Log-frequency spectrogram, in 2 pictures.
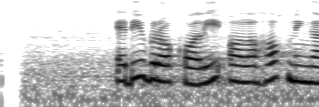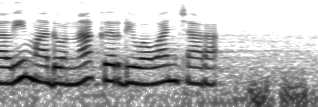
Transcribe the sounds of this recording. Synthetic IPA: ʔɛdibɾɔkɔliʔɔlɔɦɔk̚niŋɡalimadɔnakɨrdiwawaɲt͡ʃaɾa

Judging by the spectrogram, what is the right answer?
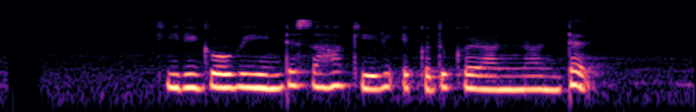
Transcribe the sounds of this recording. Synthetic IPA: kiɾiɡoʋiːɳʈəsaɦɐkiɾiʔekəd̪ukəɾanːaɳʈə

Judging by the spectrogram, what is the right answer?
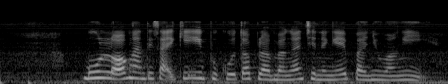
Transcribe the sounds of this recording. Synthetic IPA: mulɔŋant̪isaʔḭkiib̥ṳkut̪ɔb̥lambaŋand̥ʒ̥ə̤nəŋeb̥a̤ɲuwaŋi

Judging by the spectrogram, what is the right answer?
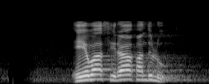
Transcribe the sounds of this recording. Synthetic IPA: eːʋaːsiɾaːkɐnd̪ulu

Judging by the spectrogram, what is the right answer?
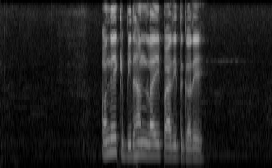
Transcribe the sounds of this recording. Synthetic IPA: ʌnekbid̪ʱanlajpaɾit̪ɡʌɾe

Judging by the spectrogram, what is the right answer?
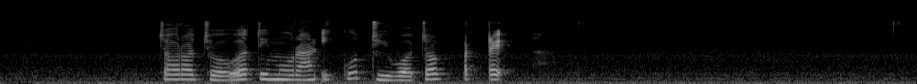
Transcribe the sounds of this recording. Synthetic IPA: t͡ʃɔɾɔd̥ʒ̥ɔ̤wɔt̪imuɾanikud̪̥i̤wɔt͡ʃɔpəʈɪʔ

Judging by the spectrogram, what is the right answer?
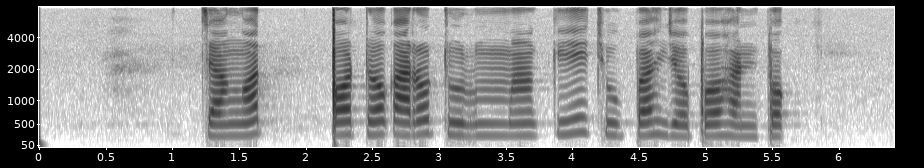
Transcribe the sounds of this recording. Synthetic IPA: ʒ̥aŋɔt̪̚ | pɔɖ̥ɔ̤kaɾoɖ̥urmaki̥d͡ʒ̥ub̥ahɲd͡ʒɔb̥ɔɦanb̥ɔk̚

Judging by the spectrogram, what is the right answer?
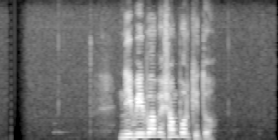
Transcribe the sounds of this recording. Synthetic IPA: nibiɾbʱabeʃɔmpoɾkit̪o

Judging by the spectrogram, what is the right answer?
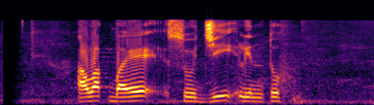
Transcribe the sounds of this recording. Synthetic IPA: ʔawak̚baɛsud͡ʒilint̪uh

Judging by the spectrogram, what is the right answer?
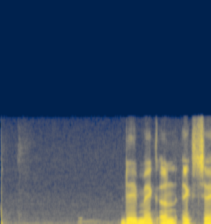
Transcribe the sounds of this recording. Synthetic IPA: d̪eːmekʰə̰̃nɛkst͡ʃẽ

